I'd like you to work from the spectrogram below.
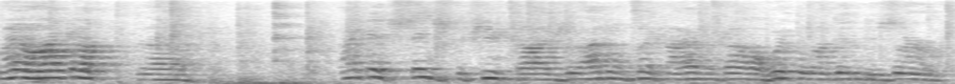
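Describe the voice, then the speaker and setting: There's audible room echo and noticeable background noise as a man speaks at a moderate pace. His voice is high-pitched, with fairly even intonation. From Granville, Ohio, US Midwest. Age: 90s. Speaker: elderly local resident recalling childhood. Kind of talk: oral history interview. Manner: casual, plain-spoken with hesitations.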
